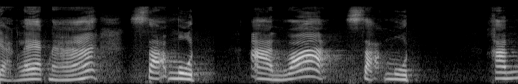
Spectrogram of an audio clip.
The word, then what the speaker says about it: สมุด: แรก ตัว อย่าง แรก นะ สมุด อ่าน ว่า สมุด คัน ที่ 2 ขนุน อ่าน ว่า ขนุน คำ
